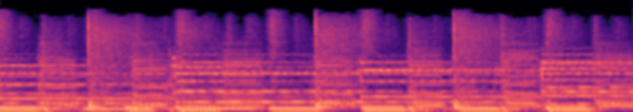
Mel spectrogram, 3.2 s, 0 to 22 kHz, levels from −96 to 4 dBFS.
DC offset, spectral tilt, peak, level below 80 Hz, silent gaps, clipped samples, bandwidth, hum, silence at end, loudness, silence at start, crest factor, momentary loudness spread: under 0.1%; -5.5 dB/octave; -2 dBFS; -32 dBFS; none; under 0.1%; 15.5 kHz; none; 0 s; -18 LUFS; 0 s; 14 dB; 2 LU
